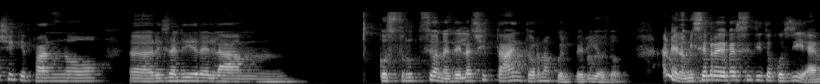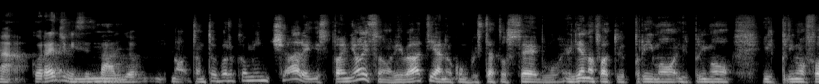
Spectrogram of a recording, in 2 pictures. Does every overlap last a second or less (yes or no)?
yes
